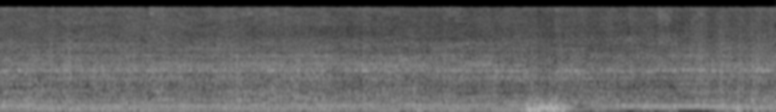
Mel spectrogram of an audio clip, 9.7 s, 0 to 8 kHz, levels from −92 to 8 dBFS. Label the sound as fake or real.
fake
